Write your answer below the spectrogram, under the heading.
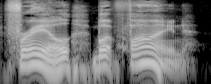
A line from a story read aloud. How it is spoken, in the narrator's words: Lei exclaimed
